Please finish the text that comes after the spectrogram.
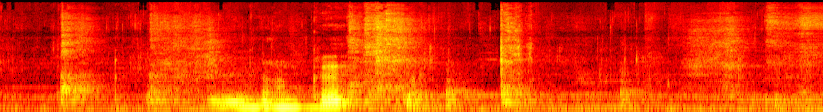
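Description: A spoon stirs Malabar biryani with pineapple in a pressure cooker pot, giving a few close metallic clinks and scrapes against the pot. A voice speaks briefly.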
